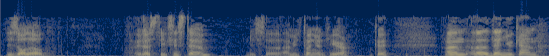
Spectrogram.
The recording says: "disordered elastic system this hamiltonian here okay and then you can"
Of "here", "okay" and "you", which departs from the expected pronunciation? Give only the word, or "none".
none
